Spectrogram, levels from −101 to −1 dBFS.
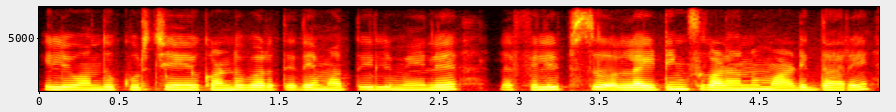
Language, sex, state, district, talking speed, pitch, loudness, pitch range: Kannada, female, Karnataka, Koppal, 135 wpm, 200 Hz, -18 LUFS, 190-210 Hz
